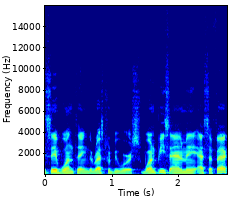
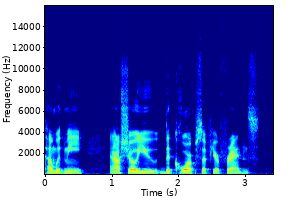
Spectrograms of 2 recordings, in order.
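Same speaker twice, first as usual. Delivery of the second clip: put-on serious tone. Retelling a scene where Wanda leads the crew, mock-serious Wanda line. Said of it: "like in a very serious tone".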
